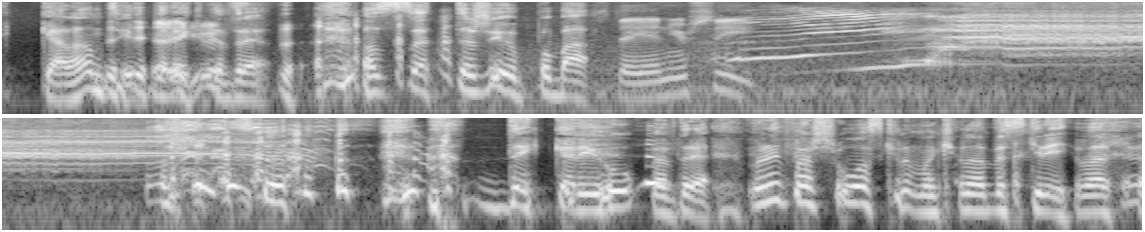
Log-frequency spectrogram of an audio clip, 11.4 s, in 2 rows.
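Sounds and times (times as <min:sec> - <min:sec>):
speech: 0:00.0 - 0:04.0, 0:06.5 - 0:11.3
laughter: 0:00.5 - 0:09.2
person imitating a child's wailing roar: 0:03.6 - 0:06.5.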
